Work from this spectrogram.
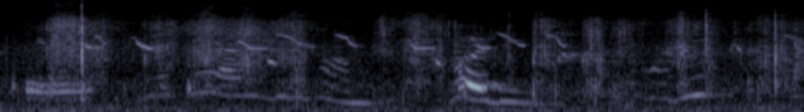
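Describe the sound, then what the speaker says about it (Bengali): Large chickens cluck and chatter nearby in a farmyard, a quiet run of short overlapping calls, with a person talking over them. "কত বড় বড় মুরগি।"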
